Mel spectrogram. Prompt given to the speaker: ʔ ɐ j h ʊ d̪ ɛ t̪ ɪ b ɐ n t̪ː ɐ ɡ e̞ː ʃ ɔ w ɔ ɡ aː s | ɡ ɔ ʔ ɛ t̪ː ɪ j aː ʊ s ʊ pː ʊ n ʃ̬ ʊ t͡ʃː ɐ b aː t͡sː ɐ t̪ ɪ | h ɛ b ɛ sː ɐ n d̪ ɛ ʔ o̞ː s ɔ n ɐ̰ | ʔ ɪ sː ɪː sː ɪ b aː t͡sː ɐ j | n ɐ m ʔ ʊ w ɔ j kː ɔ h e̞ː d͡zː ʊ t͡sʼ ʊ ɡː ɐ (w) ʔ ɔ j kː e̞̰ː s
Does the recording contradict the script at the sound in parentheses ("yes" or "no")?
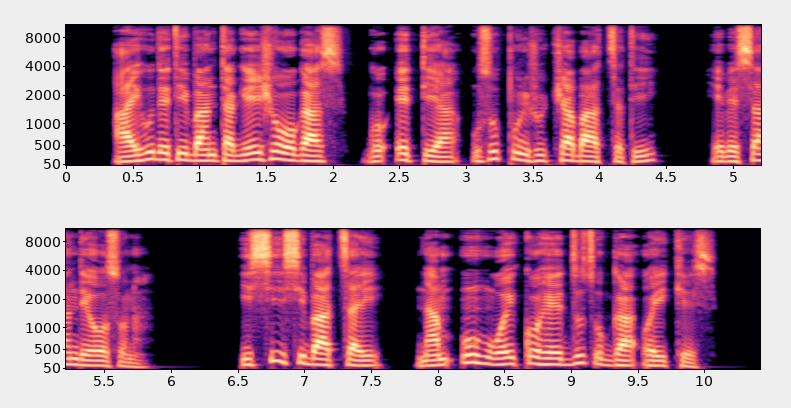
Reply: yes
